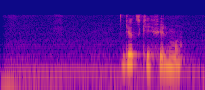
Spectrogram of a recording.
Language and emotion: Russian, neutral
